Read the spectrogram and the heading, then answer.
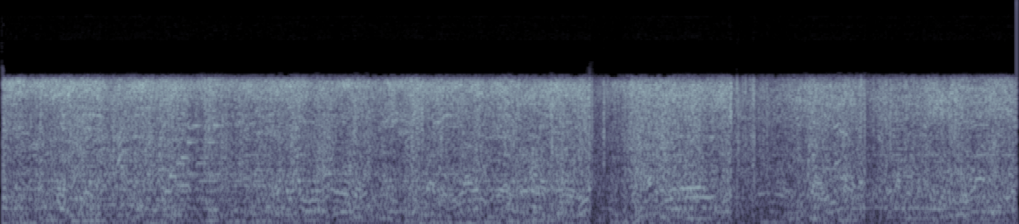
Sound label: Radio Caribe Cuba, radio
